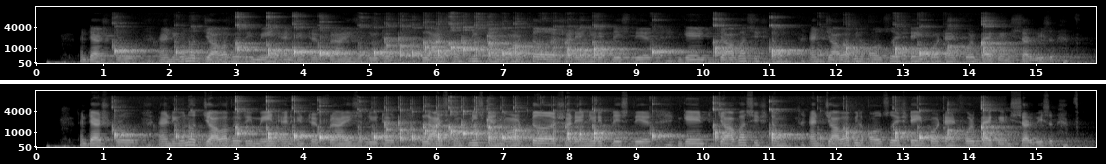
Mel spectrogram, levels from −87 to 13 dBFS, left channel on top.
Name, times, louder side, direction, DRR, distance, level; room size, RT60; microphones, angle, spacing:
voice 1, 0.7-15.6, right 4 dB, 85° right, 13 dB, 0.8 m, -31 dB
sound 1, 0.9-14.5, right 3 dB, 65° right, 1.6 m, -25 dB
16.0 x 15.0 x 5.6 m, 2.3 s
head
